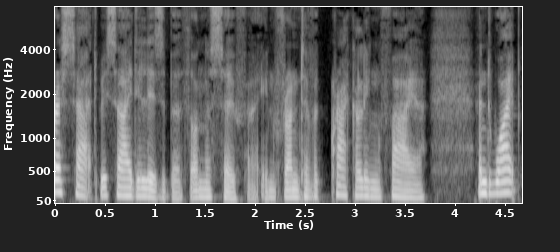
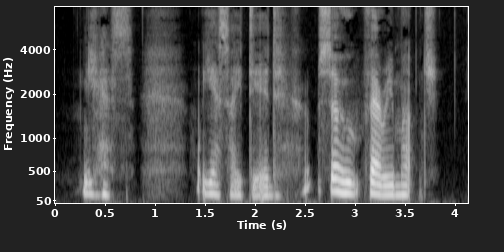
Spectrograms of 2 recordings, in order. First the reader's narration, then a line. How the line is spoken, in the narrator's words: she managed to say, although her voice felt weak and shaky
